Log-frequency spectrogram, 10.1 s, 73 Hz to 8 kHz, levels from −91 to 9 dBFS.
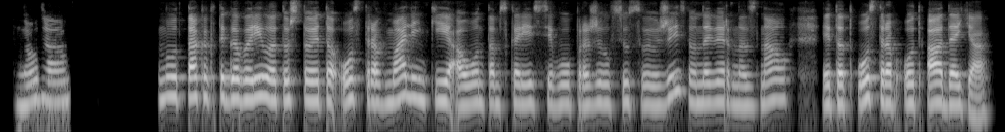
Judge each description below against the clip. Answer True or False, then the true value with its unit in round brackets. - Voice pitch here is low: False (210 Hz)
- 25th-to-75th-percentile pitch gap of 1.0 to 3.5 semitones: True (2.8 semitones)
